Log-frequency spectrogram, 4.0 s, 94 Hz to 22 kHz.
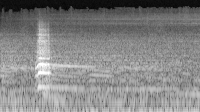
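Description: Ferrari FXX-K's V12 hybrid engine running with a low, steady rumble as the car pulls away slowly, with a short rise in pitch about a second in.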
